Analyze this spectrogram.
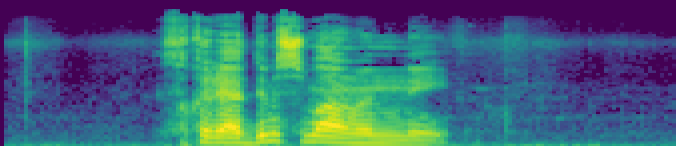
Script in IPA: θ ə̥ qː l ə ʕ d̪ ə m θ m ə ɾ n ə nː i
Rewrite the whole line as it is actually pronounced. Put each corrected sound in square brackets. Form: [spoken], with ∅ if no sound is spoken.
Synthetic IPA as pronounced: θ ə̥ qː l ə ʕ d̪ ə m [s] m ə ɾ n ə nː i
